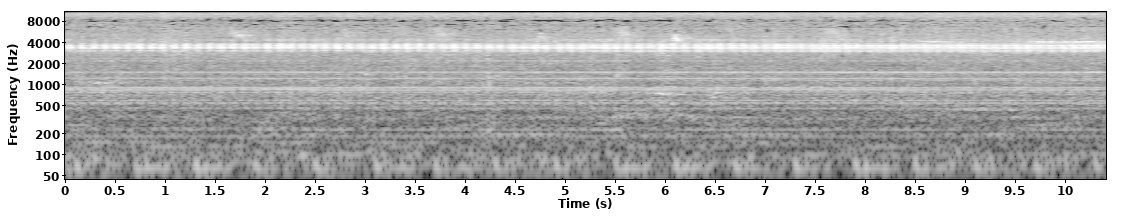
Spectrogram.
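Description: Outdoor background noise: a fluctuating low rumble, like wind on the microphone, under a steady high-pitched hum, with no ball strikes.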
